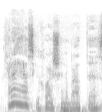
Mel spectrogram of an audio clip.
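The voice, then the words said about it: Unusually high-pitched voice. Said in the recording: “why my voice got really high”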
